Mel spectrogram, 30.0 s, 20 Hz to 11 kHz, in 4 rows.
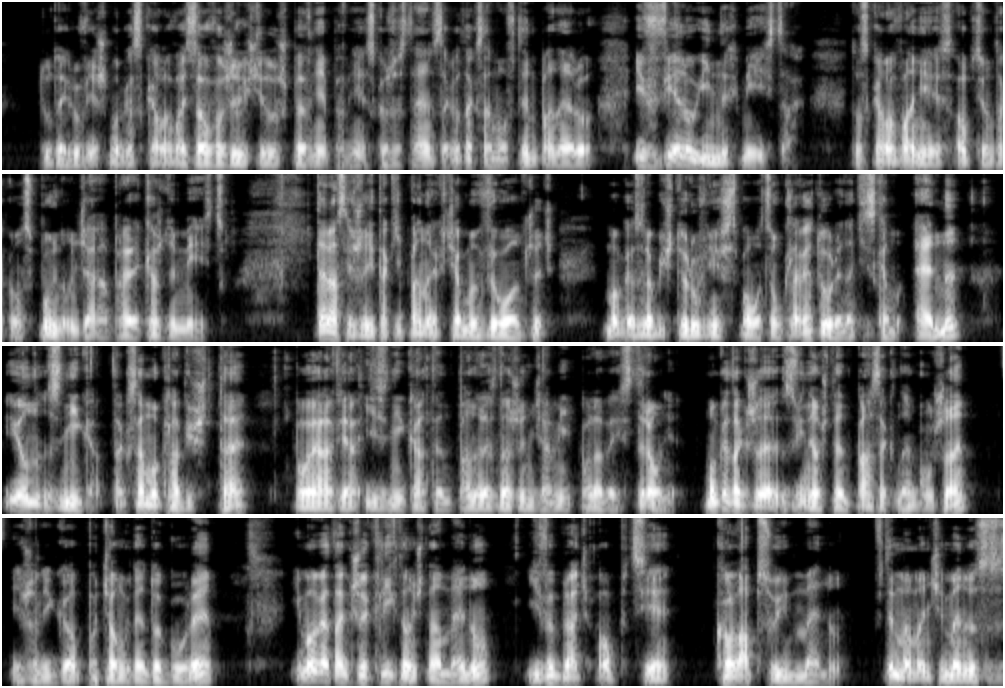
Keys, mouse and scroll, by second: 1.5-3.5 ctrl+drag, 3.5-4.8 ctrl+drag, 4.9-7.0 ctrl+drag, 8.1 shift+click, 12.7 n, 13.4 n, 13.9 n, 15.2 t, 15.7 t, 16.3 t, 17.6-23.3 ctrl+drag, 24.5 right click, 27.5 click.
